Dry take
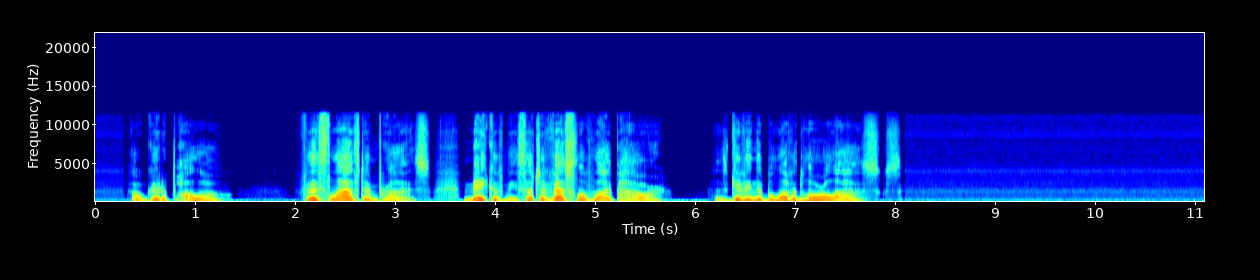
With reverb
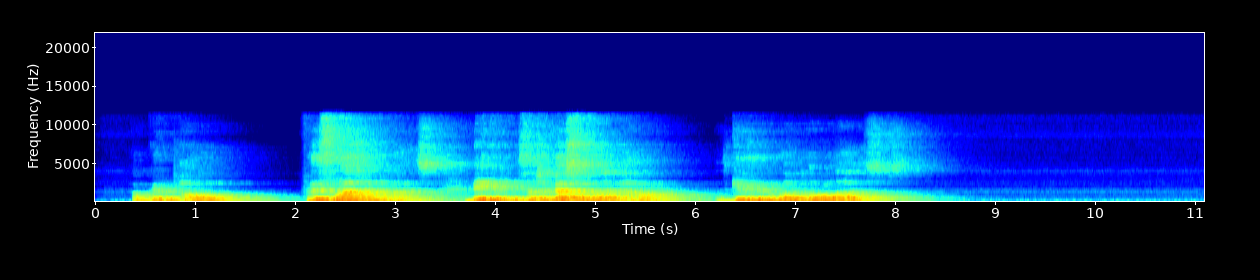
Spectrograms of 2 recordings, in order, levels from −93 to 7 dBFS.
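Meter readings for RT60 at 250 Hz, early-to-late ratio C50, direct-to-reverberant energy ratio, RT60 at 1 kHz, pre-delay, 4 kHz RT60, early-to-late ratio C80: 1.8 s, -2.5 dB, -8.5 dB, 1.8 s, 8 ms, 1.7 s, 0.0 dB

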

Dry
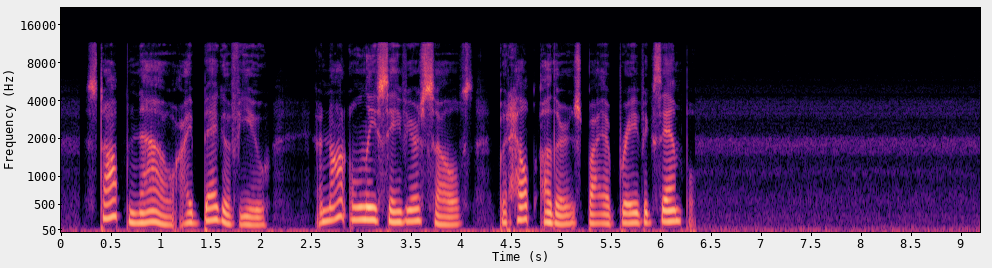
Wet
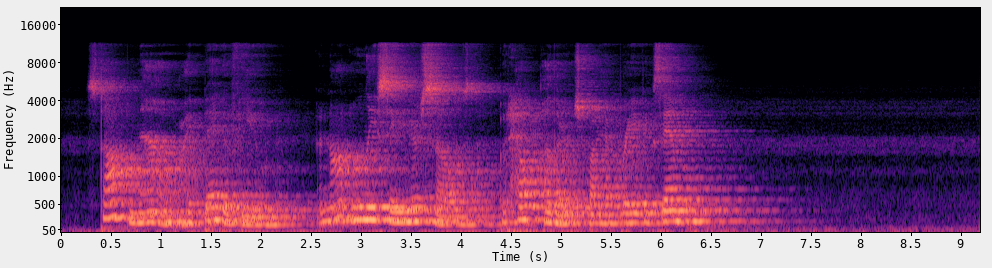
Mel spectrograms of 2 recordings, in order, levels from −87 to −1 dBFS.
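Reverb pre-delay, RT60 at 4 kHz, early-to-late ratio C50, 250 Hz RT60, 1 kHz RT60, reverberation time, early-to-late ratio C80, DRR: 26 ms, 1.3 s, -0.5 dB, 2.1 s, 1.8 s, 1.9 s, 1.5 dB, -2.5 dB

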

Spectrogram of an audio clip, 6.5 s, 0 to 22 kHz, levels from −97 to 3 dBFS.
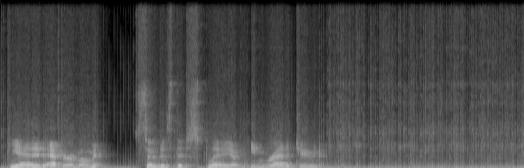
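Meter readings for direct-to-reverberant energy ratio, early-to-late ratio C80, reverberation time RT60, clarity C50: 4.0 dB, 14.0 dB, 0.50 s, 9.5 dB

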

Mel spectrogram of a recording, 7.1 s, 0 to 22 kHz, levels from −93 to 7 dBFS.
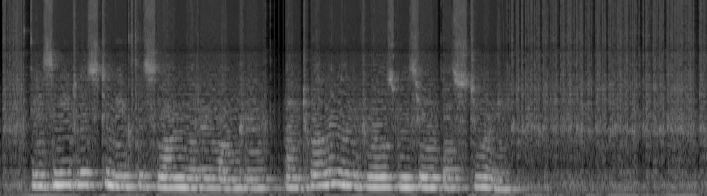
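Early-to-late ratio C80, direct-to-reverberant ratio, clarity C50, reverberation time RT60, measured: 17.5 dB, -1.5 dB, 12.5 dB, 0.45 s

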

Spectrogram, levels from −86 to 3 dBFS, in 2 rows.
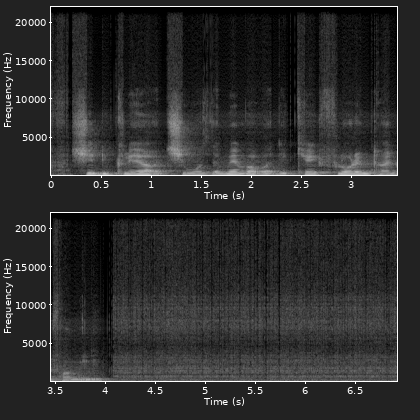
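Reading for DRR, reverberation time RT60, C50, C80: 5.0 dB, 1.0 s, 13.0 dB, 15.0 dB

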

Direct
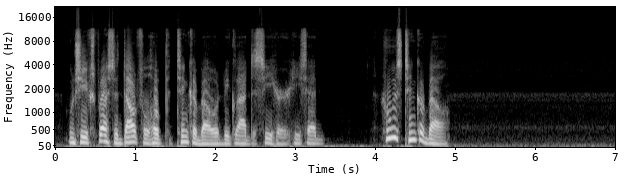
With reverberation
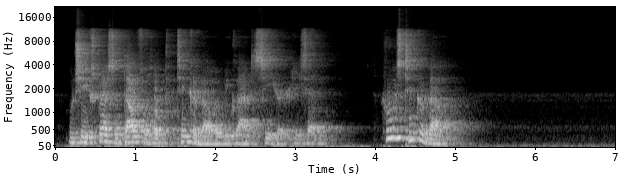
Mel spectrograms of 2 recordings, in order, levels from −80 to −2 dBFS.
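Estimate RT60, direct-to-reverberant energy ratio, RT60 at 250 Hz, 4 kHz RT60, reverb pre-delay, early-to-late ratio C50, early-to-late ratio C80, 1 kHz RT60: 0.95 s, -0.5 dB, 0.85 s, 0.85 s, 6 ms, 4.0 dB, 6.5 dB, 1.0 s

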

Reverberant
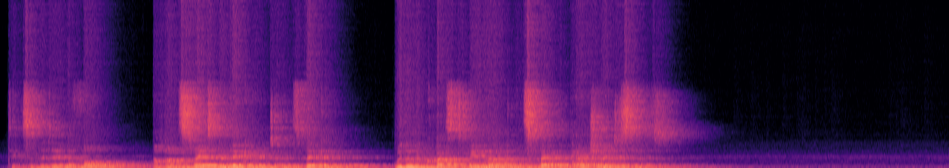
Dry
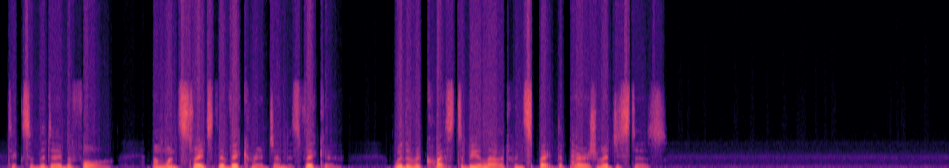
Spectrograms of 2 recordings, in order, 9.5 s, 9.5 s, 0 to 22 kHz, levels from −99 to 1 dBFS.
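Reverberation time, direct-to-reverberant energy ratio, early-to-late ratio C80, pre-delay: 1.8 s, -4.0 dB, 0.5 dB, 23 ms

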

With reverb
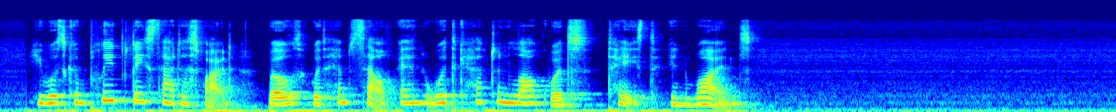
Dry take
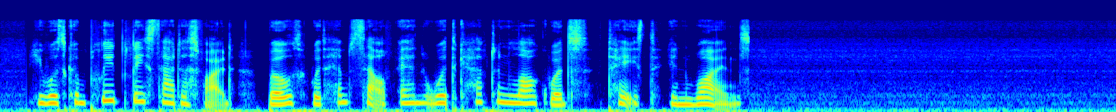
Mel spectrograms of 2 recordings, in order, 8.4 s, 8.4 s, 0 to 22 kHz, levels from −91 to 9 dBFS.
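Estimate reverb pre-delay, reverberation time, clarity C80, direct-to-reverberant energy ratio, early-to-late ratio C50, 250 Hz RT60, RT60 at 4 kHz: 3 ms, 0.50 s, 21.5 dB, 10.5 dB, 17.0 dB, 0.70 s, 0.25 s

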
